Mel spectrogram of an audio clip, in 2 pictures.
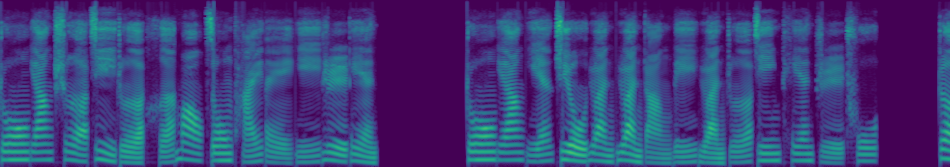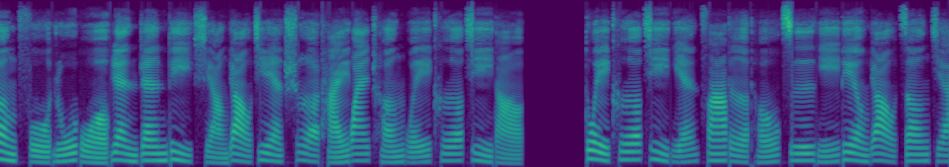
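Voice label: Synthetic Speech, News reporting, Mandarin, Timbre transformation: female => male, Pitch: 120Hz; VTL:100/85%; Using spectrum-progression model and HNM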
